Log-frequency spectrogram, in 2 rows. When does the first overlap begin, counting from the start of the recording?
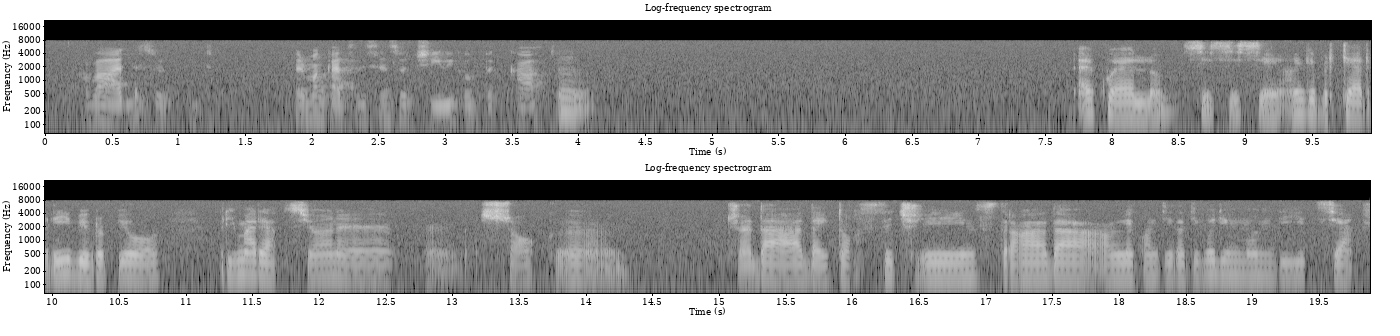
none

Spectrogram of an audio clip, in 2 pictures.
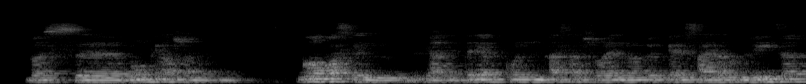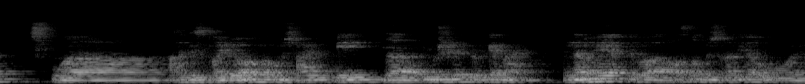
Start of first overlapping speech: none

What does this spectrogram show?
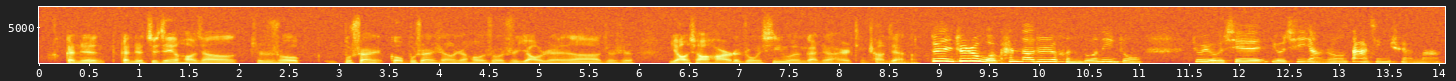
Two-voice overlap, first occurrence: none

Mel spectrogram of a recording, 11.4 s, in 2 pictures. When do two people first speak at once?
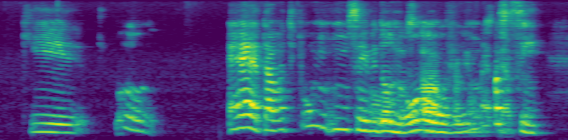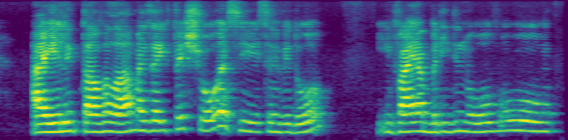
3.7 s

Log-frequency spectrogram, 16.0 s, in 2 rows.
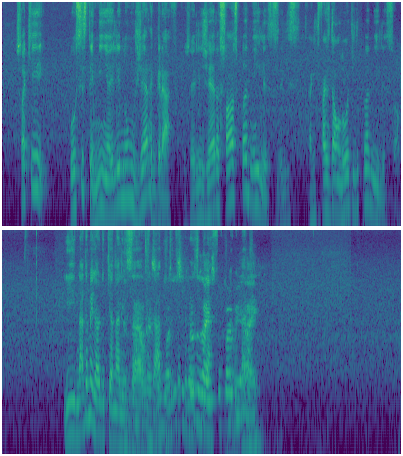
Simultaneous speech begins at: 10.4 s

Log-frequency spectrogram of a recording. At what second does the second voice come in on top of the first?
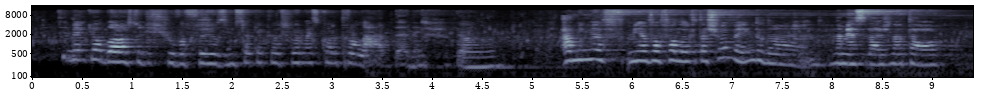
none

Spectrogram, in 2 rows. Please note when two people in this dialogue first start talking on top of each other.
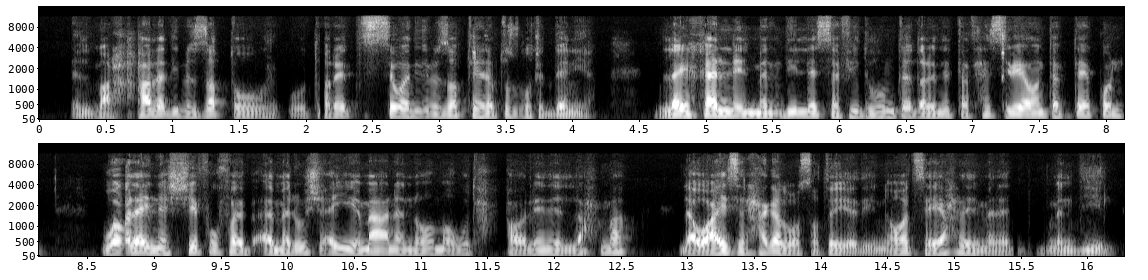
none

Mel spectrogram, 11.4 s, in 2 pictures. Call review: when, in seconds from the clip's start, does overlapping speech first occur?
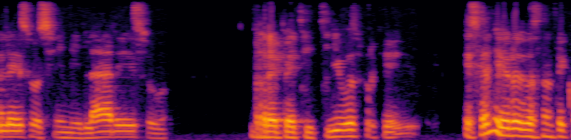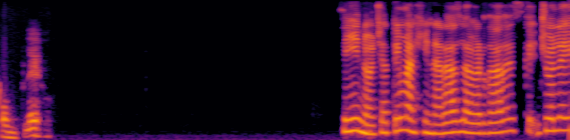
none

